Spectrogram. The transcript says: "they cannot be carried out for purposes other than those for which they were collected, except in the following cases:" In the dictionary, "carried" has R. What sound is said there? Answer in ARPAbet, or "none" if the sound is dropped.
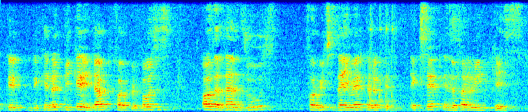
R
